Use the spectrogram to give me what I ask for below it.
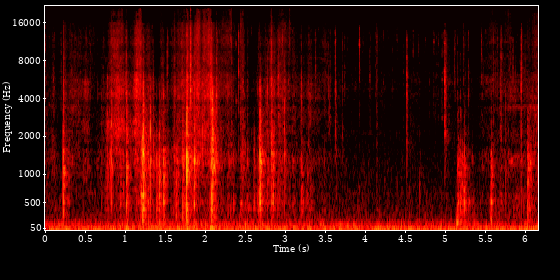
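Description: Paper receipts and bills rustle and crinkle as they are handled. Faint, irregular crackles and soft tearing-like scrapes come in small bursts, with no talking.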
